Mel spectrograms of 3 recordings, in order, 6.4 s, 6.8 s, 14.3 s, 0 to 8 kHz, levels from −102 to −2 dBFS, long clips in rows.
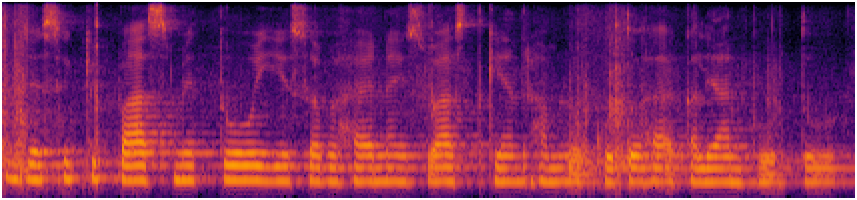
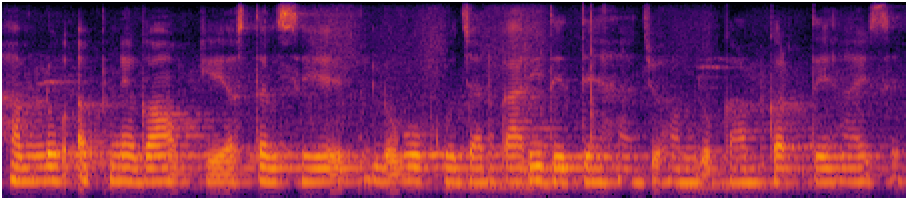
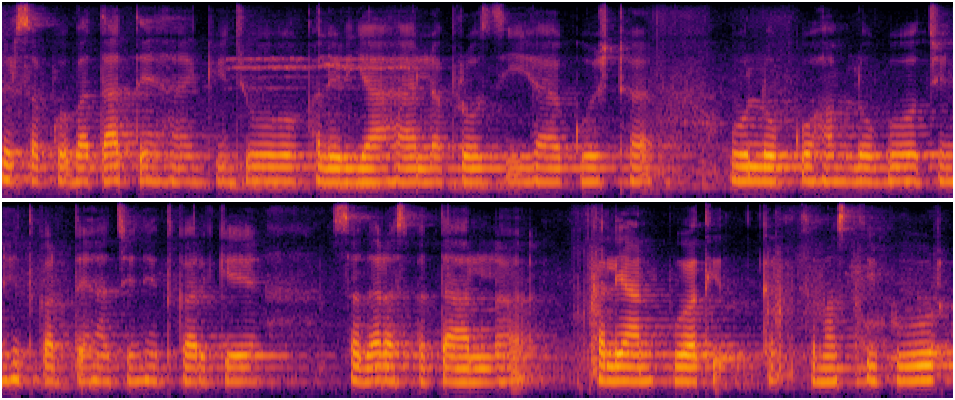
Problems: background sounds at intervals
